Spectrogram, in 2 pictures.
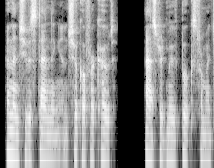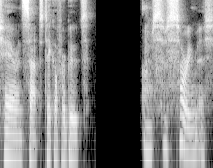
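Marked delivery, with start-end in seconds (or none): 7.1-8.5 drowsy, worn-out, hazy, slow and tired. Reading a story, the narrator repeats her apology to the woman: hazy and tired. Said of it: "hazy and tired".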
